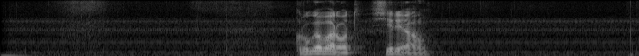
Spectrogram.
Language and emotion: Russian, neutral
